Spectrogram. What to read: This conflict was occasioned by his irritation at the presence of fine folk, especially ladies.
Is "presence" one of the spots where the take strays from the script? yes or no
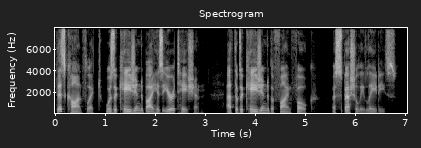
yes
